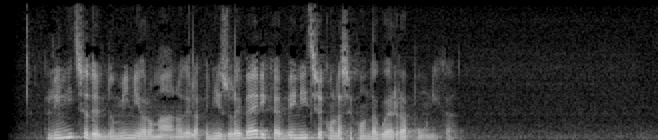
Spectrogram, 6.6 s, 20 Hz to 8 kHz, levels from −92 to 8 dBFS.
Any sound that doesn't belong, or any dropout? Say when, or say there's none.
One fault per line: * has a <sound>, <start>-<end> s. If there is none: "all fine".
all fine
